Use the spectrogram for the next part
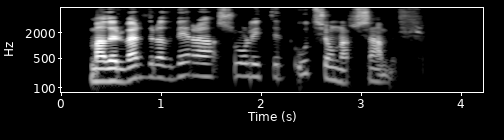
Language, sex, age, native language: Icelandic, male, 20-29, Icelandic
